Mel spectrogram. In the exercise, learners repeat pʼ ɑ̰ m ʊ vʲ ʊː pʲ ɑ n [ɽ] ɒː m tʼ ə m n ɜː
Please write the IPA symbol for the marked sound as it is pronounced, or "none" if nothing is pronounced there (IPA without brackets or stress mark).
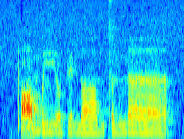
ɽ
